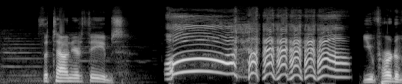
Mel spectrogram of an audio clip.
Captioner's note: Stitch laughter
